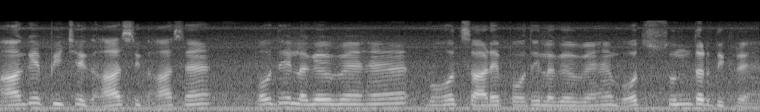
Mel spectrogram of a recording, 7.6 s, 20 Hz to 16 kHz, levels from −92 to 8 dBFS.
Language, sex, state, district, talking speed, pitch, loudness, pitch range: Hindi, male, Rajasthan, Bikaner, 165 wpm, 140 Hz, -19 LUFS, 130-150 Hz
